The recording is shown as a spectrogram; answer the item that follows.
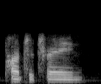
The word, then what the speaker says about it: Pontchartrain: Sorry about this, Pontchartrain, Pontchartrain.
